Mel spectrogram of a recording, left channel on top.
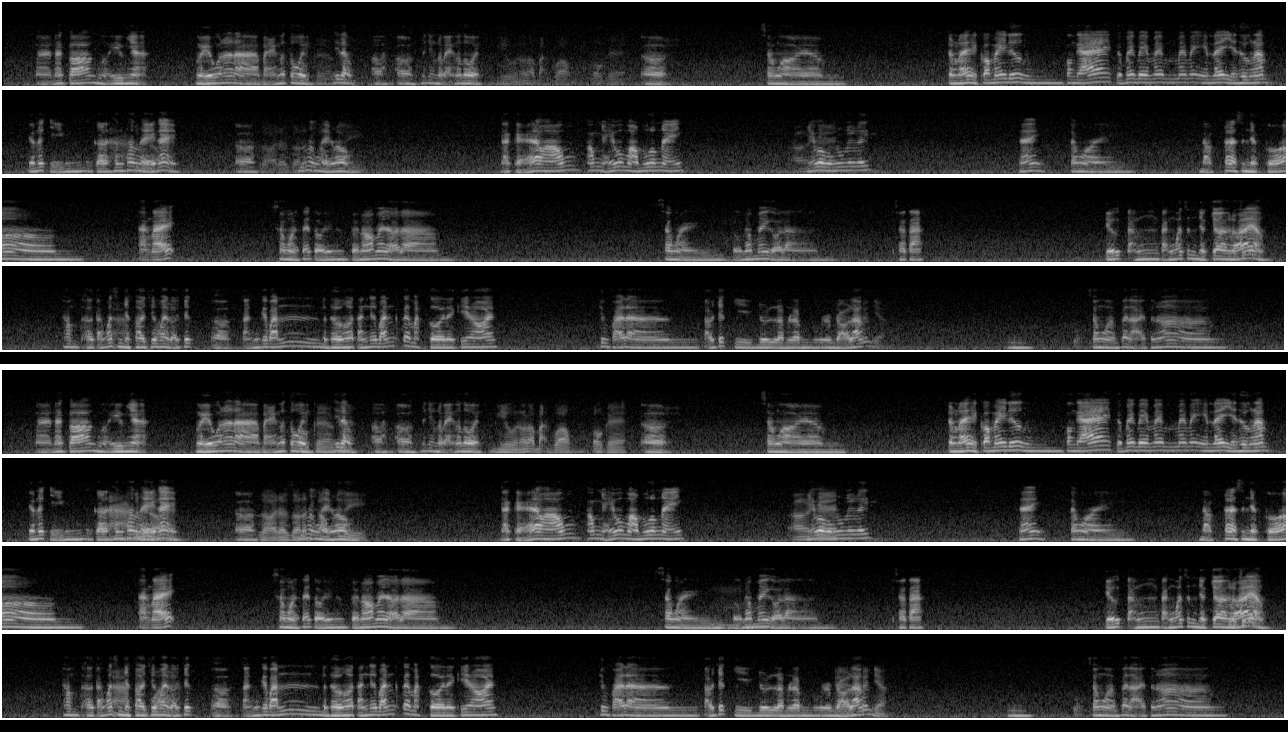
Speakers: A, on the right; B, on the right.
A: mà nó có người yêu nha người yêu của nó là bạn của tôi
B: ok
A: ý
B: ok
A: là ờ ờ nói chung là bạn của tôi
B: người yêu của nó là bạn của ông ok
A: ờ xong rồi ờ, trong đấy thì có mấy đứa con con gái ấy, kiểu mấy bé mấy mấy mấy em đấy dễ thương lắm kiểu nói chuyện gọi là
B: à
A: thân thân
B: tôi
A: thiện
B: biết rồi
A: ấy ờ
B: rồi rồi, rồi
A: đúng
B: nó
A: thân
B: thích ông
A: thiện luôn
B: chứ gì
A: đã kể đâu ông ông nhảy vào mồm luôn này
B: ok
A: nhảy vào mồm luôn đi đấy xong rồi đợt đó là sinh nhật của ờ, thằng đấy xong rồi cái tụi tụi nó mới gọi là xong rồi
B: Ừm,
A: tụi nó mới gọi là sao ta kiểu tặng tặng bánh sinh nhật cho thằng
B: tổ
A: đó
B: chức
A: đấy
B: à
A: không không ờ, tặng bánh
B: à
A: sinh nhật
B: tặng
A: thôi
B: quà
A: chứ không phải tổ chức ờ, tặng cái bánh bình thường thôi tặng cái bánh có cái mặt cười này kia thôi chứ không phải là tổ chức gì đồ làm làm, làm
B: ok
A: rộ lắm
B: phết nhỉ
A: ừ. xong rồi với lại tụi nó ờ,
